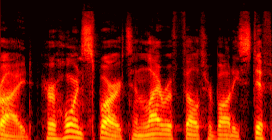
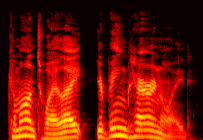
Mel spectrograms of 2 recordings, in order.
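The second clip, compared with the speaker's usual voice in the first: higher, exasperated friend; chiding Dash; 7 semitones higher, 3 dB louder than usual. Acted. Dash telling Twilight she's paranoid, mildly exasperated. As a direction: brush off her worry impatiently.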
